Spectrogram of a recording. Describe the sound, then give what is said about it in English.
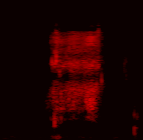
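A single loud slurp of hot tea, a hissy drawn-in rush of air and liquid lasting about half a second, followed by a brief soft gulp. No one speaks. “It's not easy to slurp some tea.”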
